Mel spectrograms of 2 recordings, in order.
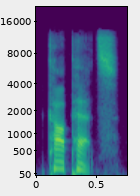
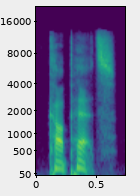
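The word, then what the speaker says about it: капец: Now, I know this section is technically called the one syllable disaster, but honestly, this word is so final, so disastrous, it practically demands you spit it out in two quick syllables.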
